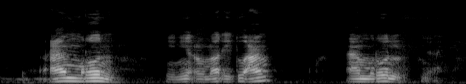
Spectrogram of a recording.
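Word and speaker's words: عمرو: Adapun di sini bacanya apa? Amr ya. Amrun.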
